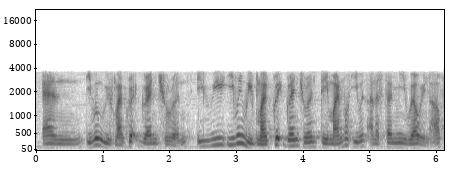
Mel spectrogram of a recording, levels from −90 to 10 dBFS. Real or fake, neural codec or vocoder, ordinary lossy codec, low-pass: real; none; none; 3.6 kHz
